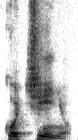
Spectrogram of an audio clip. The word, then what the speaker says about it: Coutinho: So I got destroyed for even daring to say Coutinho. You know, pronouncing his name correctly.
